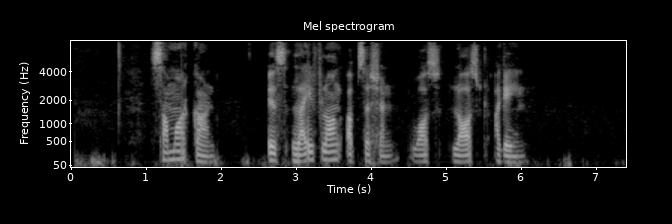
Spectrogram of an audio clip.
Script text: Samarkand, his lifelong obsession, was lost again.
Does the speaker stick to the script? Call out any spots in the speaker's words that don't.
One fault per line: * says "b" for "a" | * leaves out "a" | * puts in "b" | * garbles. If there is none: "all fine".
all fine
